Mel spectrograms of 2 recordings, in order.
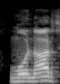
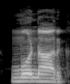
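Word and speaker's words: monarch: तो जो CH है इसका उच्चारण चा में ना, इसका उच्चारण का में हो रहा है, जैसे मोनार्क, मोनार्च नहीं मोनार्क, तो इसमें हम केवल क्या ऐड करेंगे, यस ऐड करेंगे, तो मोनार्क्स, ONARCH, मोनार्स।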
